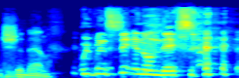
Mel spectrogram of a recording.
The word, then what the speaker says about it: Chanel: That's the proper pronunciation, Chanel.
